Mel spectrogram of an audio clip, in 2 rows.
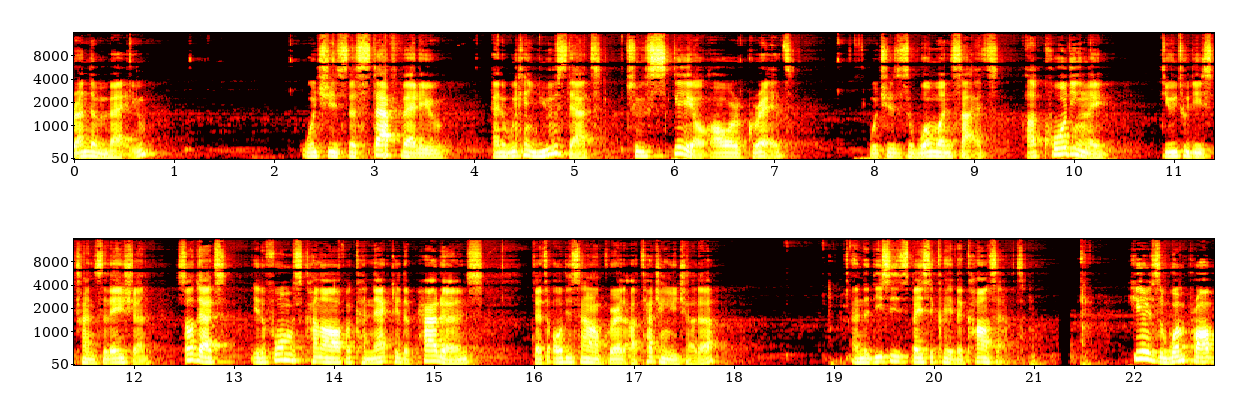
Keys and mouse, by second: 0.6 d, 1.9 d, 2.2-2.7 drag, 2.7-3.8 d, 4.3-6.8 middle drag, 6.8 click, 12.8 d, 13.0-14.1 right drag, 14.1-15.8 typing, 15.2-15.8 drag, 17.0 d, 18.6-21.3 middle drag, 21.3 ctrl+alt+shift+w.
